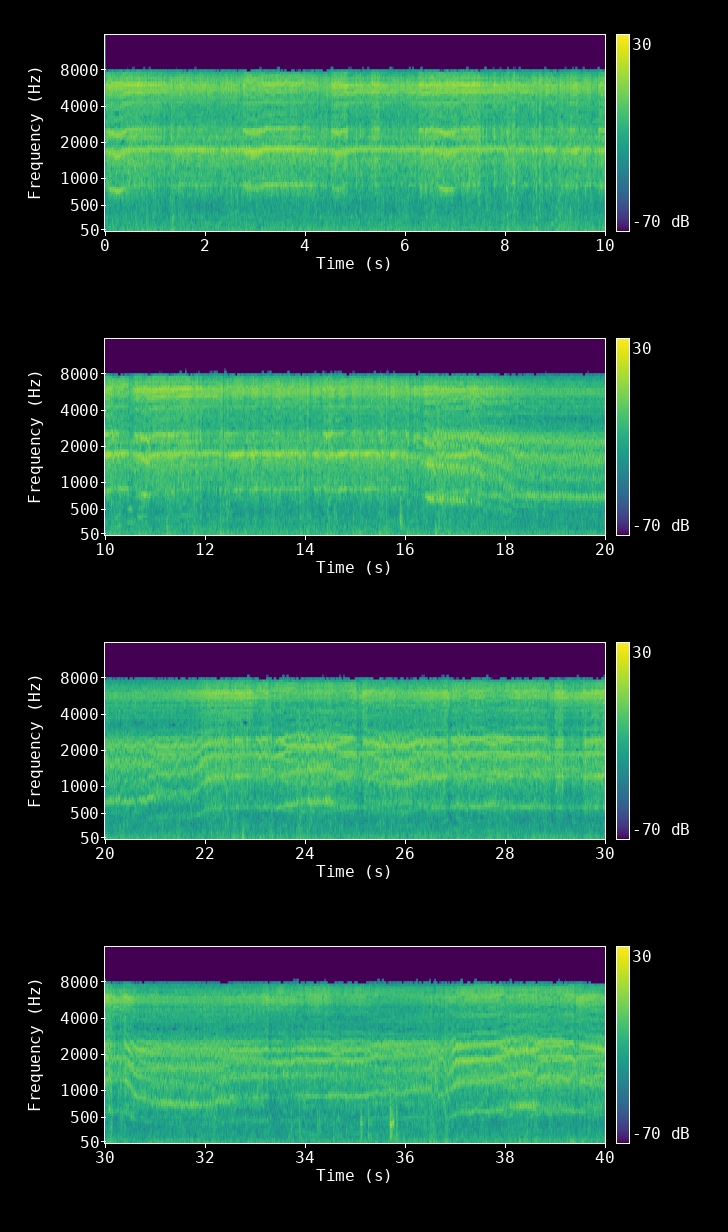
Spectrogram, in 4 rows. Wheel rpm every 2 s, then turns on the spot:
230, 230, 230, 230, 230, 220, 230, 230, 200, 130, 120, 150, 160, 160, 160, 140, 110, 110, 130, 160.
none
